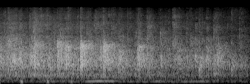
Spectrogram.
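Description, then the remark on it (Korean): A large crowd applauds together in thanks to those who served on a two-day pilgrimage, a dense, steady wash of many hands clapping at once, sustained loudly for a couple of seconds without anyone speaking. “우리 서로 잘했다고 하는 감사도 박수 한번 하겠습니다.”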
